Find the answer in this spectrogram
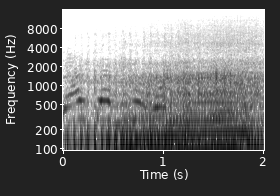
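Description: Motorcycle engine running and getting louder about a second in as the bike moves off over a gravel track.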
